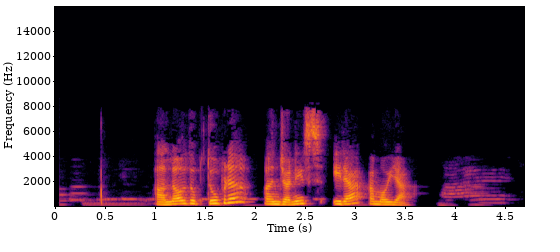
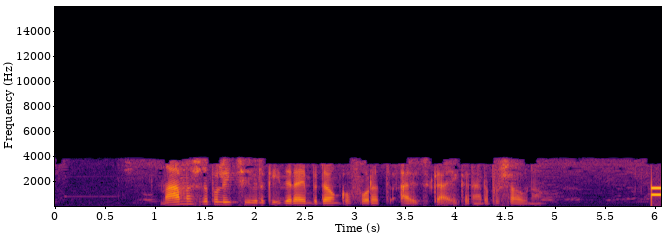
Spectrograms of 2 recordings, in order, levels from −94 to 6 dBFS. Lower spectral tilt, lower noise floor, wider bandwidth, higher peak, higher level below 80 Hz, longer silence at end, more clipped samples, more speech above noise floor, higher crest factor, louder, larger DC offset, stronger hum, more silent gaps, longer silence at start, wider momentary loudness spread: first, -5 dB/octave vs 1.5 dB/octave; second, -46 dBFS vs -62 dBFS; first, 8.2 kHz vs 4 kHz; about the same, -2 dBFS vs -4 dBFS; first, -60 dBFS vs -68 dBFS; first, 0.75 s vs 0 s; neither; about the same, 30 dB vs 33 dB; second, 16 dB vs 22 dB; first, -16 LUFS vs -28 LUFS; neither; neither; neither; second, 0.45 s vs 0.7 s; second, 20 LU vs 25 LU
